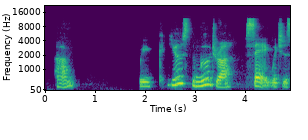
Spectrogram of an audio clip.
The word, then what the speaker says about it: Tse: So for this morning's meditation um we use the mudra say which is spelled TSE but pronounced say.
